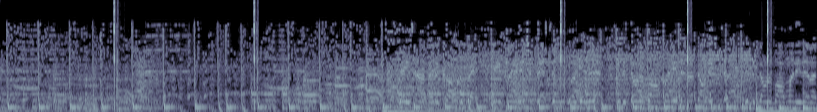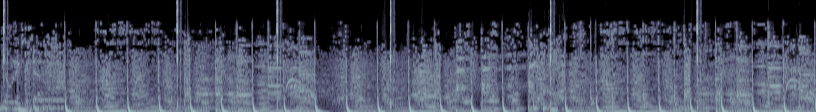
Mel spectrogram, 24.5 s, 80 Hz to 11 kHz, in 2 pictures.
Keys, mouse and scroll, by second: 1.5-3.4 drag, 5.9 ctrl+c, 6.7 ctrl+f, 8.2 right click, 10.2-17.6 drag, 19.5 Delete, 20.4 click, 21.8 ctrl+c, 22.5 click, 23.5 ctrl+f.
